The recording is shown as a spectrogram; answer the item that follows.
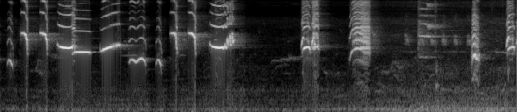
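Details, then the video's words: Oriental magpie-robin delivering quick, ringing whistled phrases mixed with harsh chatter. The song ends in a few buzzy notes over a low rumbling background. "KICAU KACER GACOR‼️ cocok untuk ngetrek kacer malas bunyi"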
